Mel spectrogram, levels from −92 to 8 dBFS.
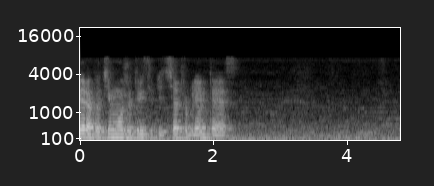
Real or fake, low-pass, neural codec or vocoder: real; 7.2 kHz; none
